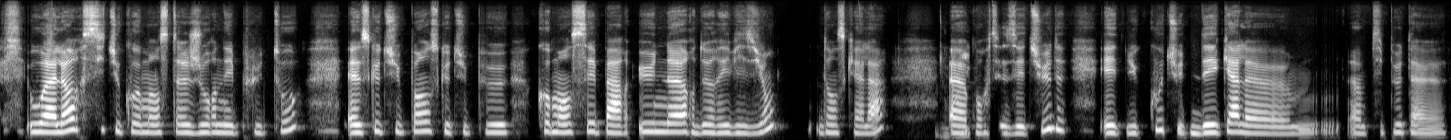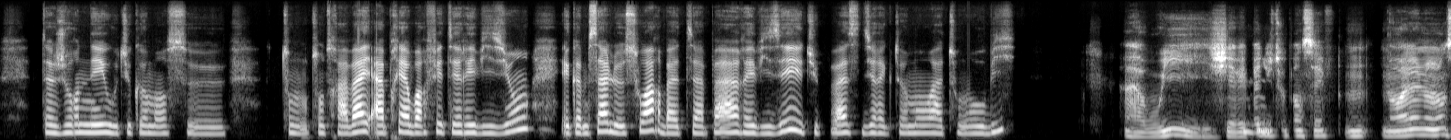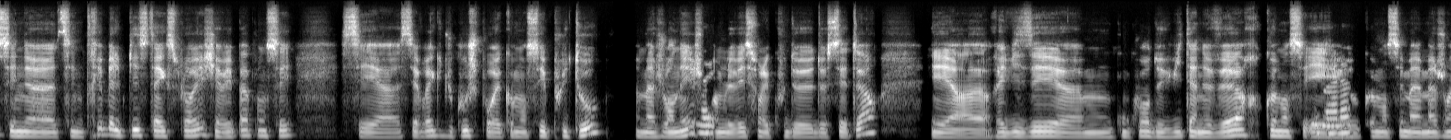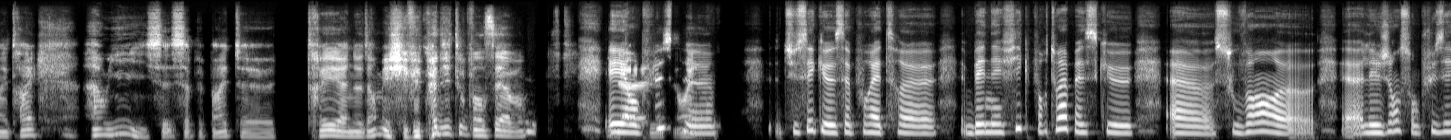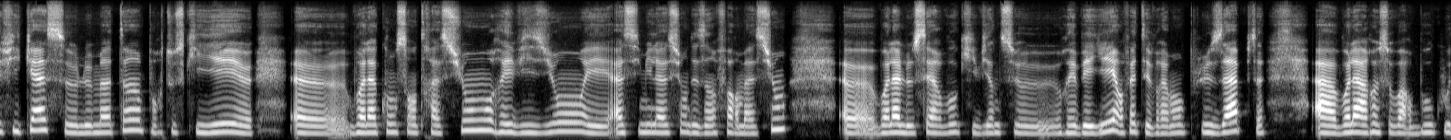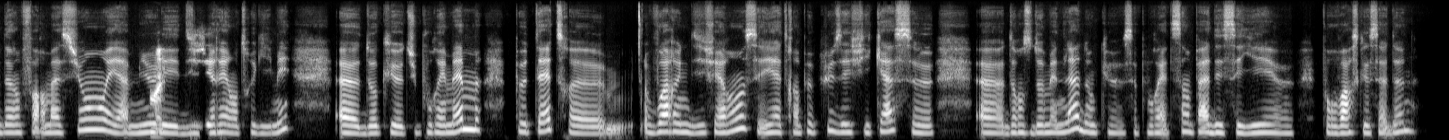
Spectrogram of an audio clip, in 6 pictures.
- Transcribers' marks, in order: unintelligible speech; tapping; laughing while speaking: "mais j'y avais pas du tout pensé avant"
- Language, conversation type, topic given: French, advice, Comment faire pour gérer trop de tâches et pas assez d’heures dans la journée ?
